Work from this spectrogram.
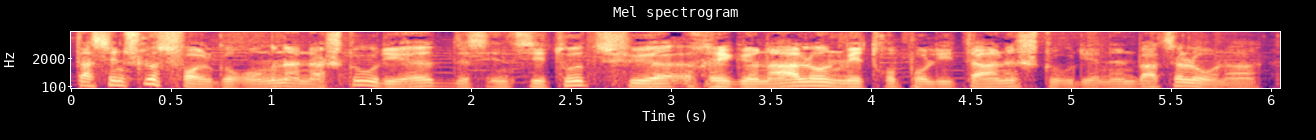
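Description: A man's voice: on the low side, brisk, dark tone. A man presenting the news, reading scripted reports. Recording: music under the voice.

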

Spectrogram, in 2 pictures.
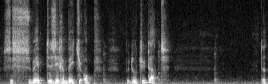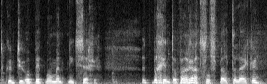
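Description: A male actor in a Dutch radio play as a guarded, discreet professional man, speaking in a stiff, formal, measured way with a husky voice. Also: fairly high pitch, a little mellow, full character voice. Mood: reluctant, curt.

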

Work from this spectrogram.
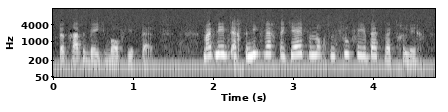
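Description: An actress playing a brash, slippery young newspaper reporter in a radio play, glib, insistent and patronizing. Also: female voice, high voice, very animated, quick pace, highs cut off. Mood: pushy, condescending. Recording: noisy old radio drama recording.

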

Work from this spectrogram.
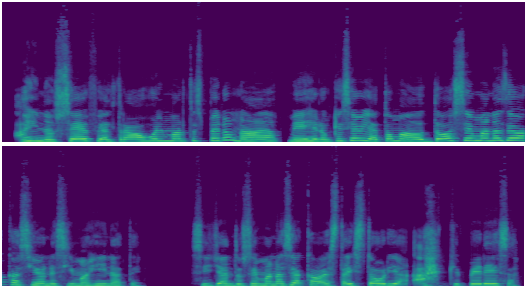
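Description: A woman plays a dramatic young friend in a radio soap. She is chatty and whiny, with a high-pitched voice. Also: a bit bright.

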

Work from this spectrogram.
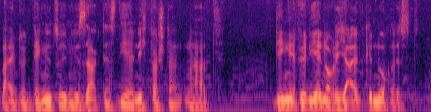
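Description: A man's voice: low voice, fast, darkish tone, natural voice. A man playing a theatrical, exasperated uncle in a radio drama, declamatory and dry by turns. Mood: dry, evasive. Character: theatrical, exasperated uncle saddled with his niece.

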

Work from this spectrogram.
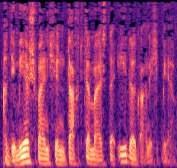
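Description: A man narrating a children's radio play as a leisurely storyteller, in a deep, husky voice. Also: very animated, fairly quick, a bit bright, slight background noise, full character voice. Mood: storytelling. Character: calm, leisurely male storyteller. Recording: muffled old 1970s radio recording.

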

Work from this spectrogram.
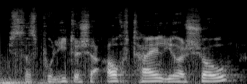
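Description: Actor as provocative interviewer, man, medium pitch, challenging, sceptical, radio play, slight noise. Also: fairly even intonation, normal speed, close to an everyday voice. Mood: needling. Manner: needling, challenging. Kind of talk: radio drama dialogue.

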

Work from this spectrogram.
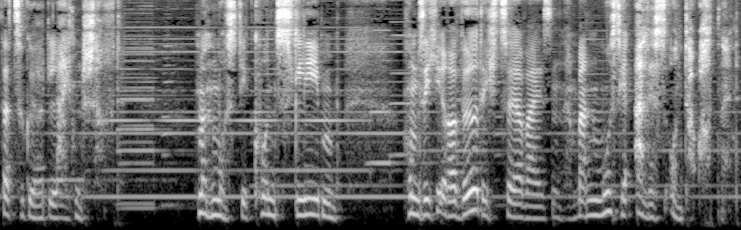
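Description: An actress in a radio play playing a bitter, possessive spinster, speaking in intense, deliberate short phrases with a breathy voice. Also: female voice, mid-range voice, music in the background, lightly acted. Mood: intense, defensive. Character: bitter, possessive spinster devoted to her girlhood friend. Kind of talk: radio play acting in German.

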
